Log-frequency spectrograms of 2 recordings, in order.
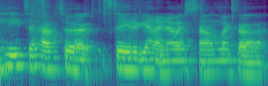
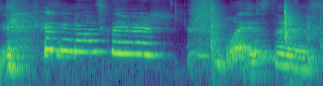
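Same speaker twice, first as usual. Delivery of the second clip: laughing squeamish; slower than usual. Real, not acted.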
